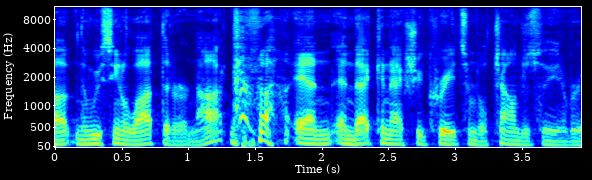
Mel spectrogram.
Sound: chuckles

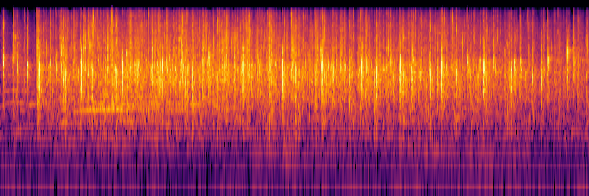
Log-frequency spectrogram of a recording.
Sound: audience cheering and applauding

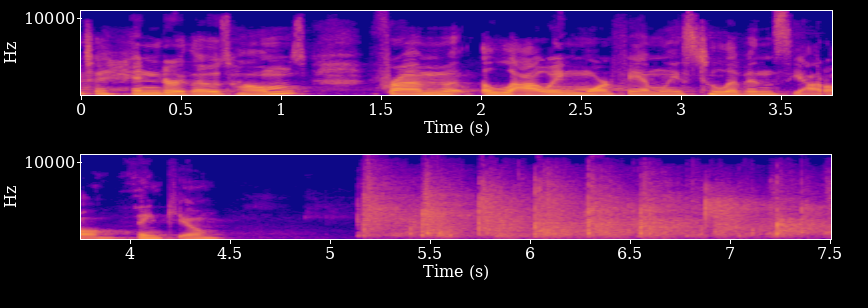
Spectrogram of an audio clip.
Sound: applause

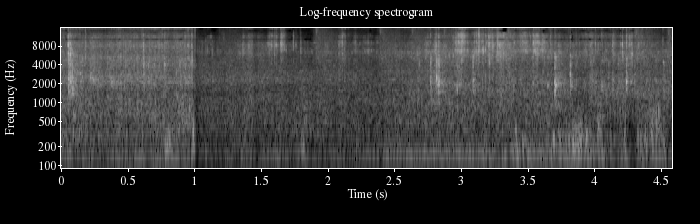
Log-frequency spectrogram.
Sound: vehicle engine humming; wind whooshing; gravel rustling

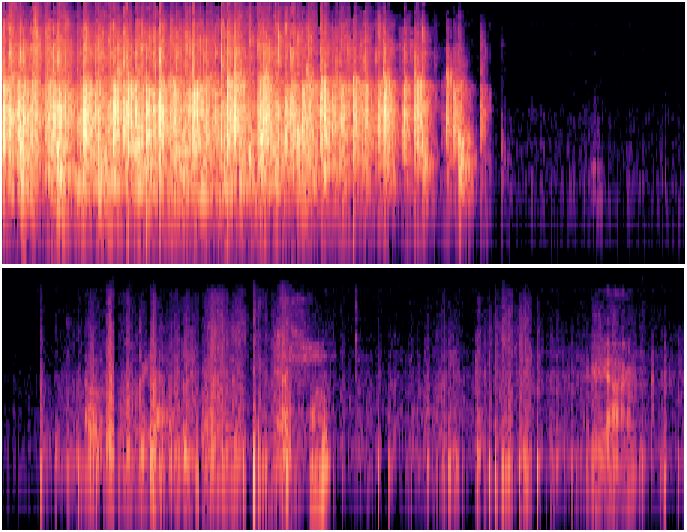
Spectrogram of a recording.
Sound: applause

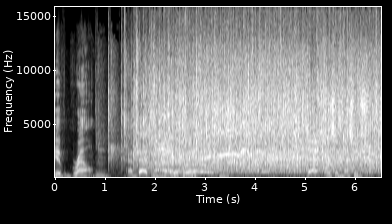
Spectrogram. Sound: audience applauding

